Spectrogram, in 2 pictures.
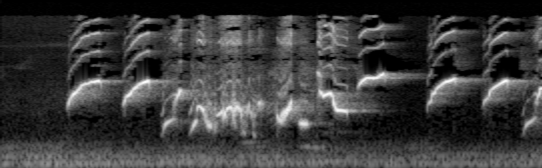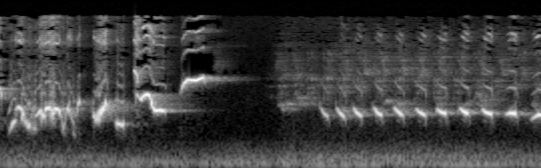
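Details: White-rumped shama song meant to provoke shamas: two phrases of rising whistles mixed with busy chattering notes, then a fast run of about a dozen short, evenly repeated descending notes.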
